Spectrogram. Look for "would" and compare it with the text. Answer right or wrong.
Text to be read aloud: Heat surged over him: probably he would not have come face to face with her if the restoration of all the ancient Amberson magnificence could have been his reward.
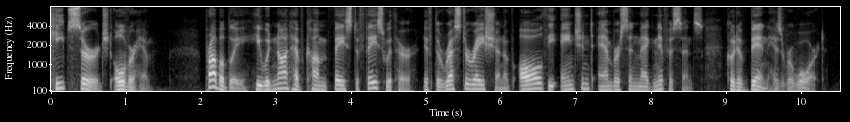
right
